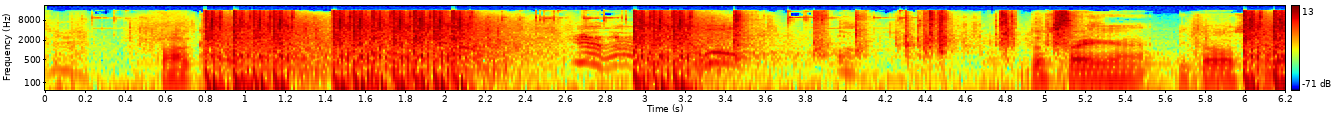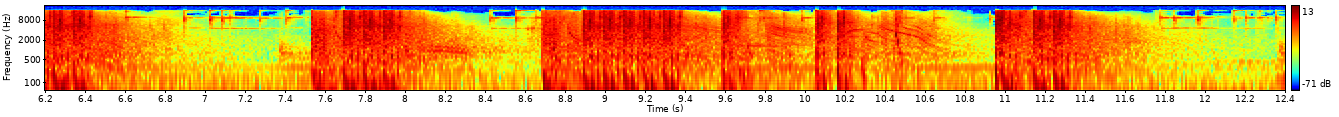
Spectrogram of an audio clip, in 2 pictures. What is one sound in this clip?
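Rifle shots fire in loud bursts that echo in a large room.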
